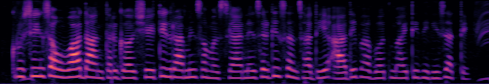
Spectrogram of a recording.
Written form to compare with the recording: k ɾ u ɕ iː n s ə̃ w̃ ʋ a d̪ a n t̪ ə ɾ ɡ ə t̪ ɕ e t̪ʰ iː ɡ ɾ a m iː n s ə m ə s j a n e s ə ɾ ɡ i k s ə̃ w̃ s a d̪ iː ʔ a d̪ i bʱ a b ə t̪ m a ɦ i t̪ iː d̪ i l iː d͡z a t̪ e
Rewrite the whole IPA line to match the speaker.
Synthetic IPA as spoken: k ɾ u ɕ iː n s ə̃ w̃ ʋ a d̪ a n t̪ ə ɾ ɡ ə t̪ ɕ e t̪ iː ɡ ɾ a m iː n s ə m ə s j a n e s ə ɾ ɡ i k s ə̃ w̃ s a d̪ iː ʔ a d̪ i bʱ a b ə t̪ m a ɦ i t̪ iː d̪ i l iː d͡z a t̪ e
